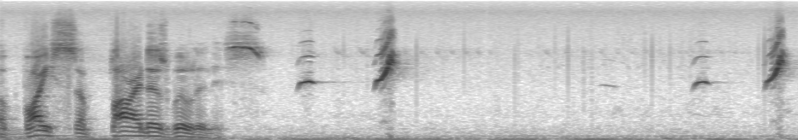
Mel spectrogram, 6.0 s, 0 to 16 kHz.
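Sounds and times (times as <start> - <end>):
quiet background hiss: 0.0 - 5.9
speech: 0.2 - 2.0
Florida subspecies northern bobwhite whistle in Florida: 2.3 - 3.1, 5.2 - 5.9.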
